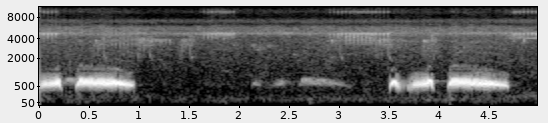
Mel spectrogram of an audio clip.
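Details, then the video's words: Trained decoy spotted dove calling at a wild bird: a long loud coo, then soft distant coos, then another phrase of two short notes and a drawn-out coo; faint insect hum throughout. "Inilah Reaksi Tekukur Ajaran Di Turunin Burung Liar Untuk Kedua Kalinya"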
